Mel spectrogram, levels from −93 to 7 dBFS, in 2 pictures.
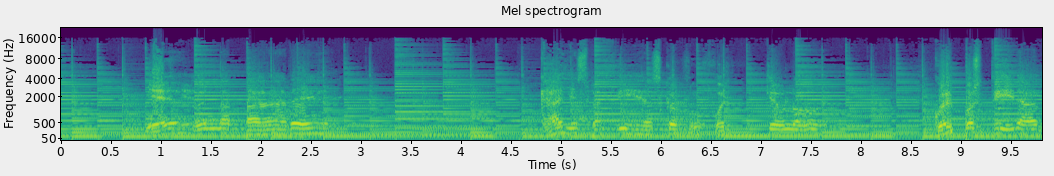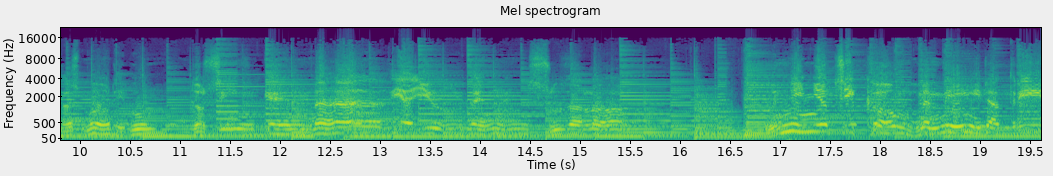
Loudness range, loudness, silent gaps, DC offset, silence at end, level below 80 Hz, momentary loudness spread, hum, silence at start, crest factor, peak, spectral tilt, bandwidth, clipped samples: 4 LU; -9 LUFS; none; under 0.1%; 0 s; -30 dBFS; 8 LU; none; 0 s; 8 dB; 0 dBFS; -5 dB/octave; 16.5 kHz; 0.3%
